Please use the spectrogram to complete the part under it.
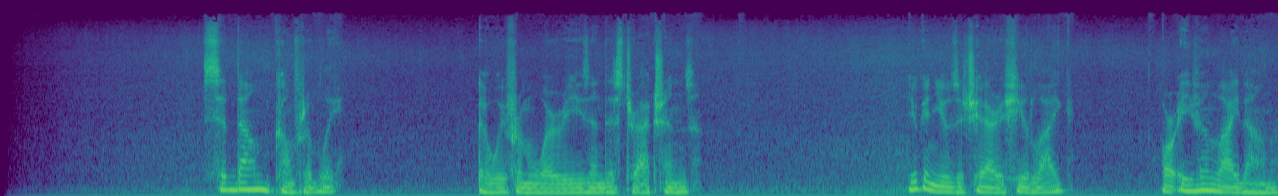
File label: Guided meditation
